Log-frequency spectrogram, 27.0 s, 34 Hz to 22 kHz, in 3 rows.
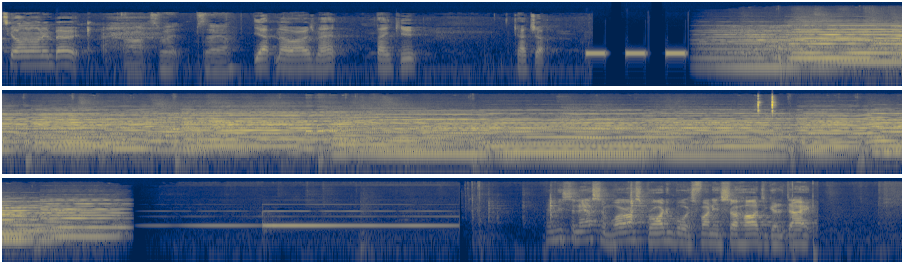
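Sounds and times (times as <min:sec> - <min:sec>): organ playing slow chords: 0:06.9 - 0:19.4.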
